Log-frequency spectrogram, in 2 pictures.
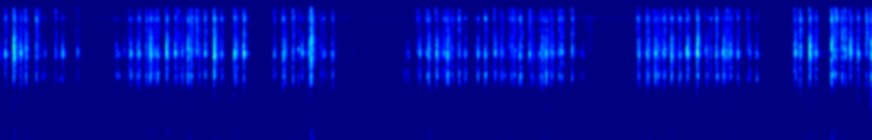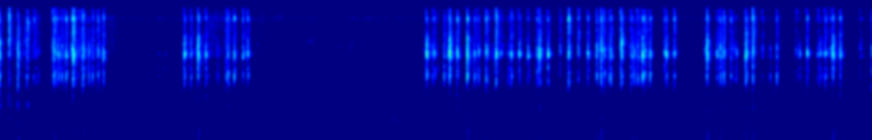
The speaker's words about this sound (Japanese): うるさくない？それならよかった。結構打つの早くてカタカタうるさいかも。ゆっくり打ってみるか。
